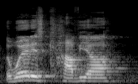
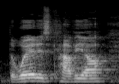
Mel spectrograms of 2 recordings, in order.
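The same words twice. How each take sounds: The two takes are said the same way.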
